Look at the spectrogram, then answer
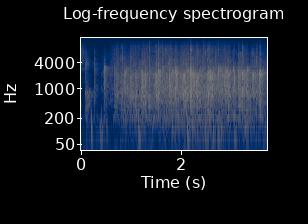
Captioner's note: group applauds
